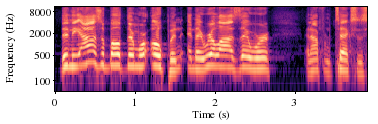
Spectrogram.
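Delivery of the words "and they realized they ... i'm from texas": normal talking voice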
